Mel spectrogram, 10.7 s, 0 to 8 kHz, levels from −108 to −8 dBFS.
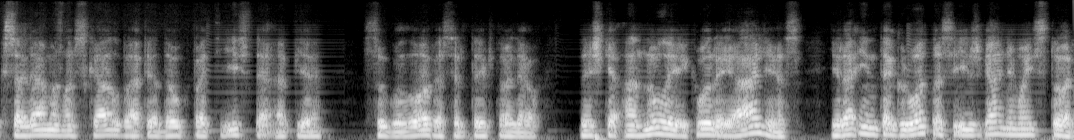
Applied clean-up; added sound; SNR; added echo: neural mask model DeepFilterNet 3.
